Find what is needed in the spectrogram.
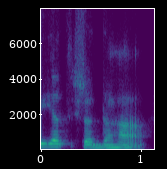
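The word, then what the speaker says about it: yat śraddhā: I can't pronounce chadra, then you can always pronounce them as two separate words, yat and shraddha.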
